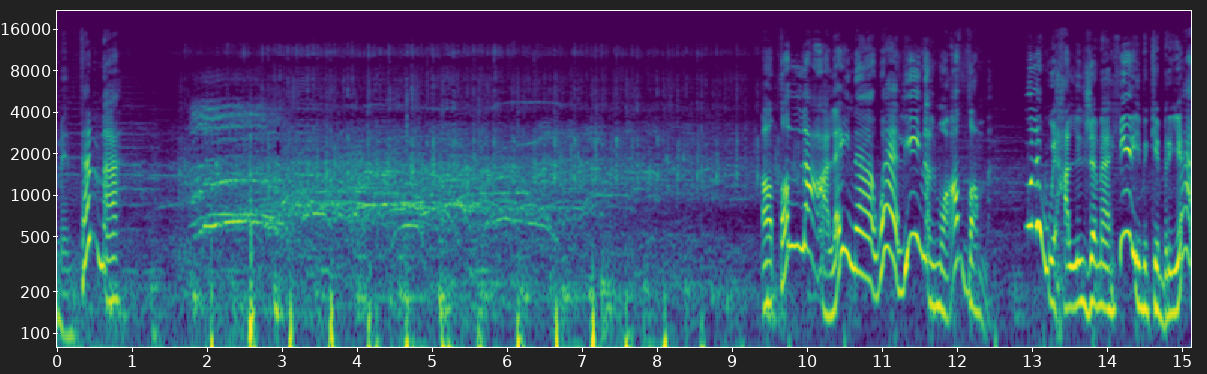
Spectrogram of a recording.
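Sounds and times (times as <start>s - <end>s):
speech: 0.2s - 1.0s, 9.4s - 12.5s, 13.1s - 15.1s
low rhythmic thumps: 1.2s - 9.4s
large crowd cheering and applauding: 1.4s - 10.6s.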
